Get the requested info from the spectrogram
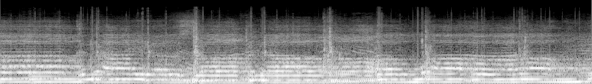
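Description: A men's choir of a Moroccan Hamadsha Sufi brotherhood chanting a devotional hymn together in long held notes, over a steady percussive beat about twice a second.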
